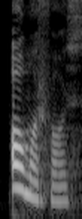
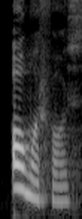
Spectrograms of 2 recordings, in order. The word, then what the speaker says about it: Όμορφος: Did you notice the accent mark above the first letter? There is only one type of accent mark in modern Greek, the acute accent. It adds stress to a syllable.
